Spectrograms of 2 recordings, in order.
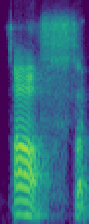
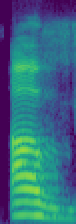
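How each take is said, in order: First: The word ends with an f sound. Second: The word ends with a v sound. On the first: The speaker calls it wrong. "it's not off" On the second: The speaker calls it right. "v, not f"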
